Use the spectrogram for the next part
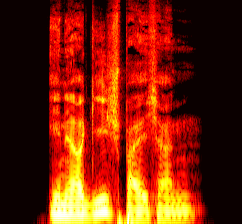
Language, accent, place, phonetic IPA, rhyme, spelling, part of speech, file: German, Germany, Berlin, [enɛʁˈɡiːˌʃpaɪ̯çɐn], -iːʃpaɪ̯çɐn, Energiespeichern, noun, De-Energiespeichern.ogg
- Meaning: dative plural of Energiespeicher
